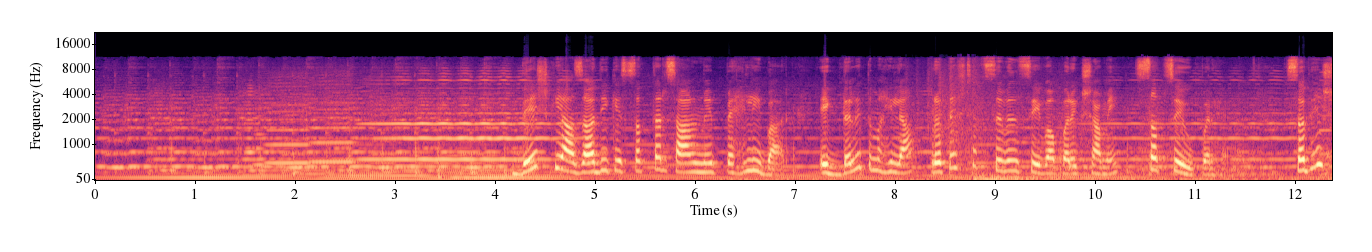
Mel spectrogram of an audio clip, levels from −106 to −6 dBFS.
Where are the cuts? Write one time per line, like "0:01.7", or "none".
0:04.2

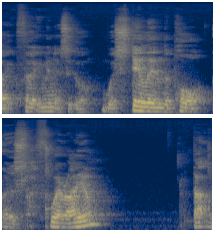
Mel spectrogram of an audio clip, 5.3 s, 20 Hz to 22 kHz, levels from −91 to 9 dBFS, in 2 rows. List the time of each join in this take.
0:03.2

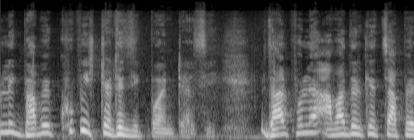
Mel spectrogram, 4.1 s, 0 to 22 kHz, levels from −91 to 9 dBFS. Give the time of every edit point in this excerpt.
none

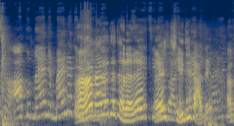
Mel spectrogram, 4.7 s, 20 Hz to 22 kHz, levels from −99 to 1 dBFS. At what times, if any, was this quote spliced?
none

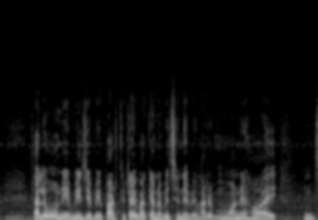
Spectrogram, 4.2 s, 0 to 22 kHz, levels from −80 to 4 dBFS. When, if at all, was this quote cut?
0:02.7

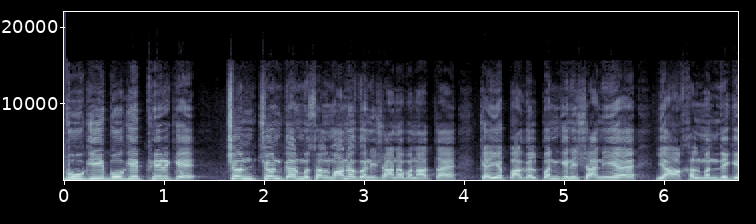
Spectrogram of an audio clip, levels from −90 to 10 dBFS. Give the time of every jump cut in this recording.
none

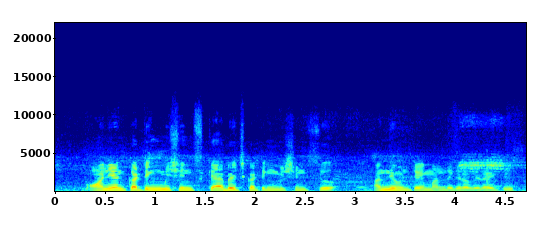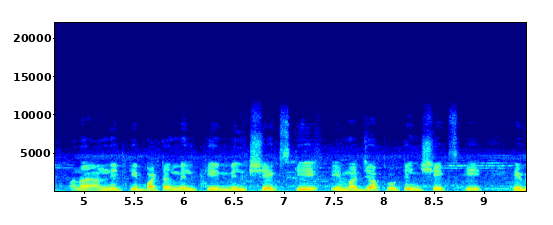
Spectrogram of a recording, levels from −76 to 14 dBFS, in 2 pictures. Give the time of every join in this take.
0:04.9

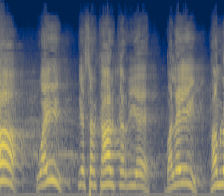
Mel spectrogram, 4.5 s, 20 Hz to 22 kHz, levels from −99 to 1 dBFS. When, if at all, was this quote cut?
none

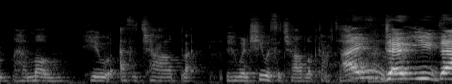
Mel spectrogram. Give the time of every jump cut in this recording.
0:02.1
0:03.3

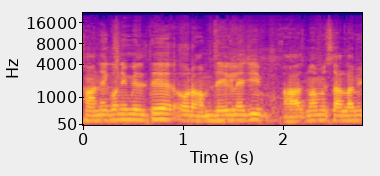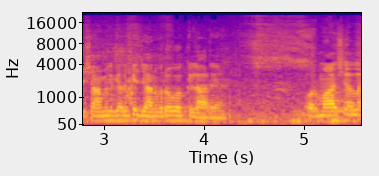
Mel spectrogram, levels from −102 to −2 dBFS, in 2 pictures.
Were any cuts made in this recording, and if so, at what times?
none

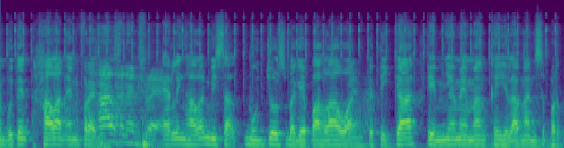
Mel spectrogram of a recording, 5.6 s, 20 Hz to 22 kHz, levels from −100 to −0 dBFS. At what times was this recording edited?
0:01.6
0:04.2

